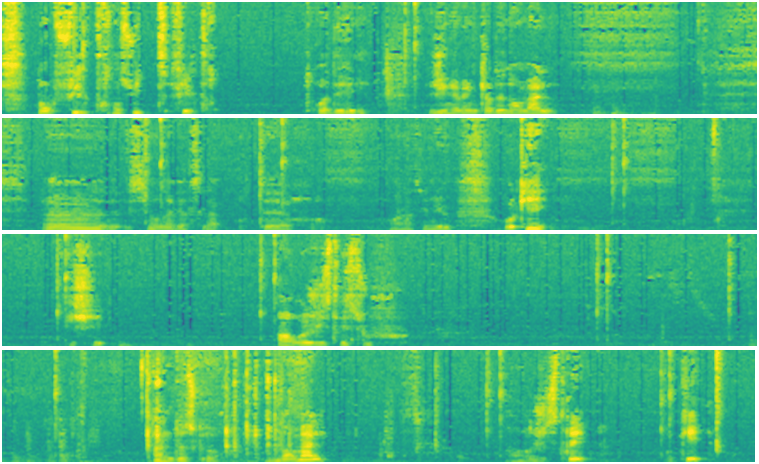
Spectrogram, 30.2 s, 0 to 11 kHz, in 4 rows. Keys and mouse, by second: 0.8 click, 4.1 click, 9.0 click, 10.2 click, 13.7 click, 15.7 click, 17.7 click, 21.1 click, 22.4 click, 24.1-26.0 typing, 27.6 click, 29.3 click.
